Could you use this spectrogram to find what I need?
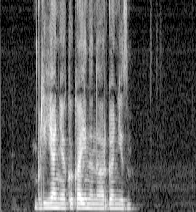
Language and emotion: Russian, neutral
